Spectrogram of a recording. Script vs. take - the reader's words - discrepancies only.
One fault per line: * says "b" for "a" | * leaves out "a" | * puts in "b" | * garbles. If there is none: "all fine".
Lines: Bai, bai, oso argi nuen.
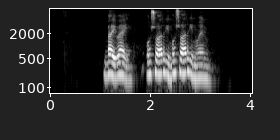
* puts in "oso argi"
